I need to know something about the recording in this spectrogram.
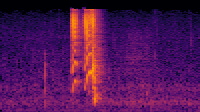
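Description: A dog gives a brief high-pitched whine, two quick squeaks close together a little under a second in, with a faint click just before.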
